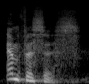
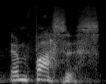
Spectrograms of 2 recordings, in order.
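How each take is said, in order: First: Said in the usual way. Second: EmPHAsis with the middle syllable stressed; playful mis-stress. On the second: Shown as a demonstration. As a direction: lean on a long second syllable in emPHAsis. Plays on the word emphasis, stressed wrongly.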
